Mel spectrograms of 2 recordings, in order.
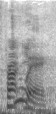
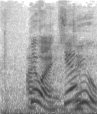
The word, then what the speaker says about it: Due: Is that how you pronounce it? Yeah, that's Dway. Dway. Oh, interesting. Most people say Duo a lot of times.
